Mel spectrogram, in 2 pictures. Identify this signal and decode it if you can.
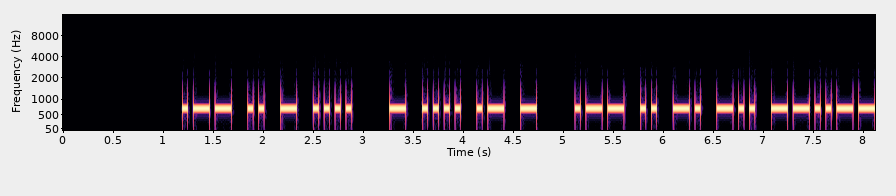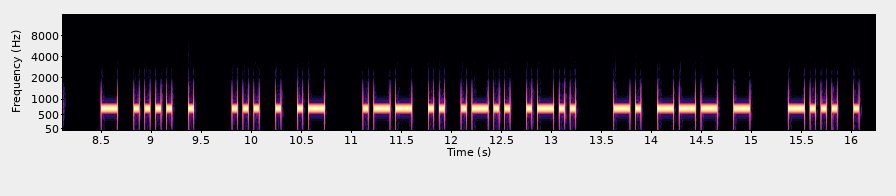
Morse code, heard as a keyed tone, about 22 wpm, 700 Hz. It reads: WITH THAT WIND, THE SEA WILL NOT BE
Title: Sentences from Top 1400 Words 22wpm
